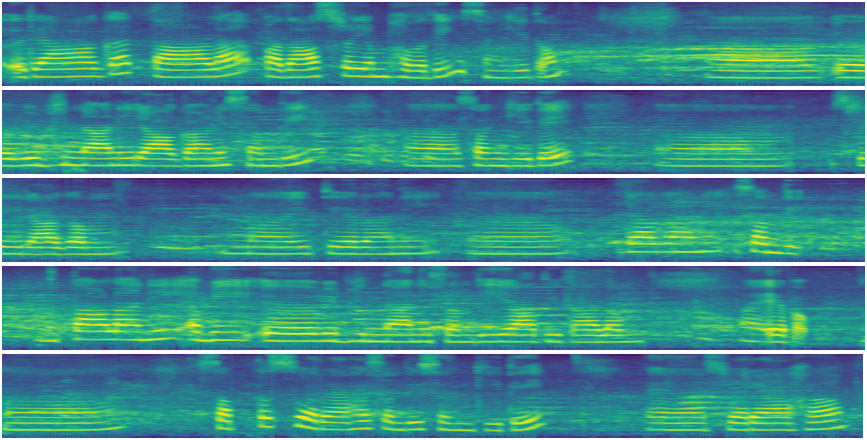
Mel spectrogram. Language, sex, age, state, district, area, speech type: Sanskrit, female, 18-30, Kerala, Thrissur, rural, spontaneous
